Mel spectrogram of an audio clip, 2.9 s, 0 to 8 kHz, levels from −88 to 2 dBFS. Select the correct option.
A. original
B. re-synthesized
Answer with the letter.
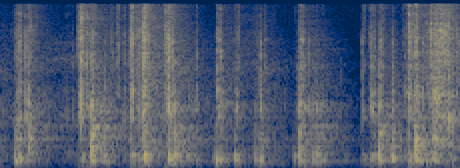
A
